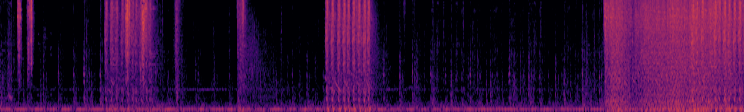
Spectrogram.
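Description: Bursts of automatic gunfire in the online shooter Zula, set in a metro station, come in several rapid volleys, with a dense, heavy burst near the end over steady game ambience.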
